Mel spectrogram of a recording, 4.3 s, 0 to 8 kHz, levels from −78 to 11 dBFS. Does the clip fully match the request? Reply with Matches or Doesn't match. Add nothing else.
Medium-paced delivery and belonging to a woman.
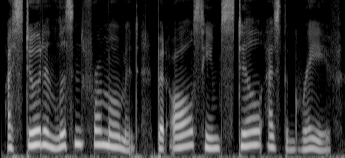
Matches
